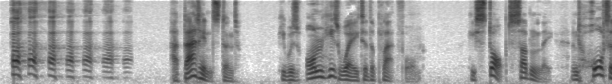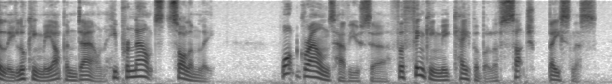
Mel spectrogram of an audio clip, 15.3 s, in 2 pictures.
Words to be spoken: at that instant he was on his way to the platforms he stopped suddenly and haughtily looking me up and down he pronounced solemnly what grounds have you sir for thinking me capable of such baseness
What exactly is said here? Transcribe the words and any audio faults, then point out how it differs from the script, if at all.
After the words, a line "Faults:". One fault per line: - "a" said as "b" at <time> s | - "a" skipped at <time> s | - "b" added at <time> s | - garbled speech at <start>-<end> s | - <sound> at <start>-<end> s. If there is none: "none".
at that instant he was on his way to the platform he stopped suddenly and haughtily looking me up and down he pronounced solemnly what grounds have you sir for thinking me capable of such baseness
Faults:
- laugh at 0.1-1.7 s
- "platforms" said as "platform" at 4.7 s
